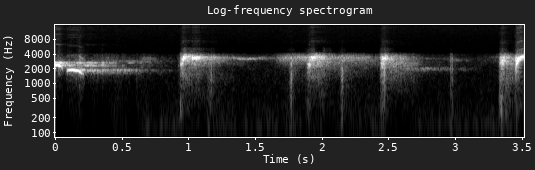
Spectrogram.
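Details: Greater green leafbird, a pet-bird training song: a falling whistled phrase, then short loud bursts of bright whistles separated by brief gaps, with faint low rumble beneath.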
